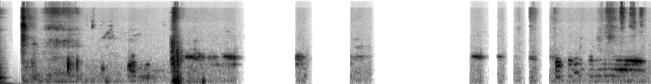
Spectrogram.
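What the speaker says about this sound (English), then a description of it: "I'm feeding my chickens." Backyard chickens cluck in short, scattered bursts close by while pecking at weeds tossed to them as feed, with quiet gaps between the calls and a few sharp rustles.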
